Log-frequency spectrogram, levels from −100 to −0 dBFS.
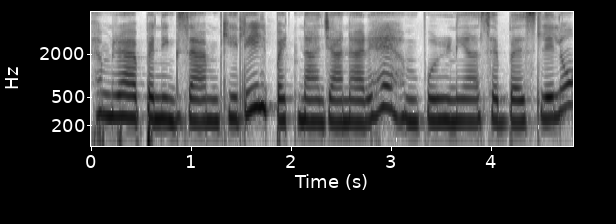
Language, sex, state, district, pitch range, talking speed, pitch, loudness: Maithili, female, Bihar, Purnia, 235-260 Hz, 175 wpm, 240 Hz, -16 LUFS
